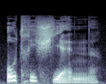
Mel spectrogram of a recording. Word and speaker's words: autrichienne: L'Autriche, Autrichien, autrichienne. So same thing here. You get and then double N, you open the E.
